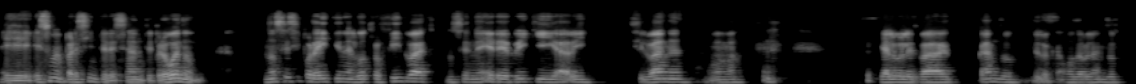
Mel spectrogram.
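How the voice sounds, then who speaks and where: A man's voice: mid-range voice, moderate pace. Host man for a casual book club chat, easygoing, tosses out rhetorical questions. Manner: relaxed, many fillers and rhetorical questions. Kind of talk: casual book club discussion over a call.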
